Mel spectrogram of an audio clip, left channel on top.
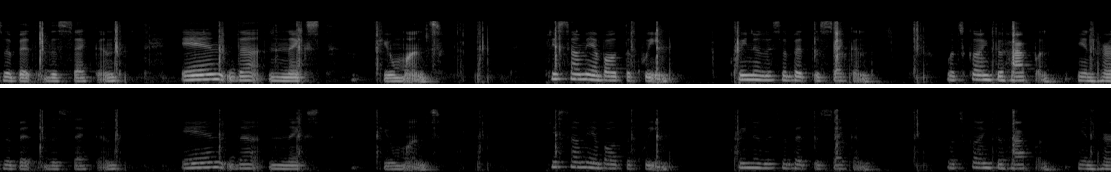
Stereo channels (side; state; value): right; quieter; 11.3 dB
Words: II in the next few months? Please tell me about the Queen Elizabeth II. What's going to happen in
